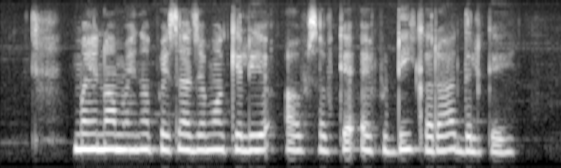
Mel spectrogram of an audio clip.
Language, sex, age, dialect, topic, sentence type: Maithili, female, 18-24, Bajjika, banking, statement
